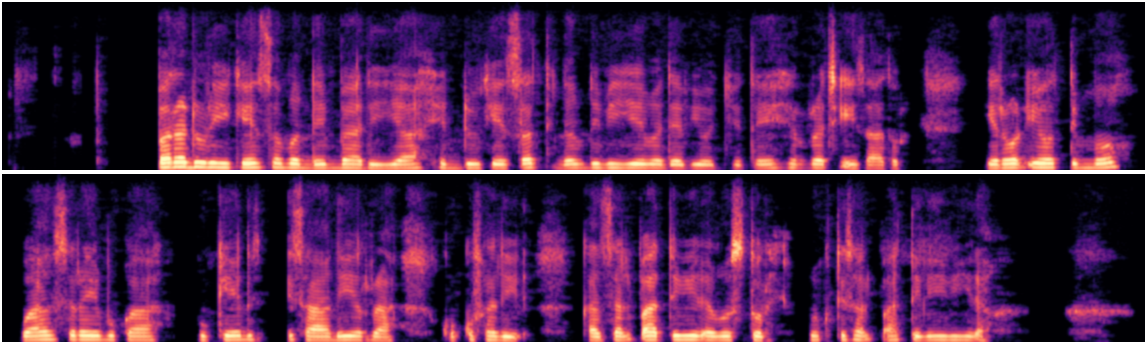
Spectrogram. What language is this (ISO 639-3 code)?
orm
